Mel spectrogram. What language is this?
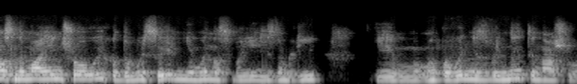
Ukrainian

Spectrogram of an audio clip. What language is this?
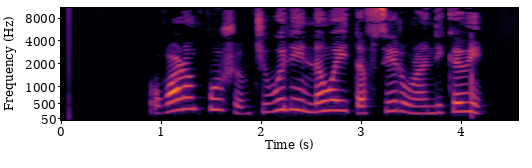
Pashto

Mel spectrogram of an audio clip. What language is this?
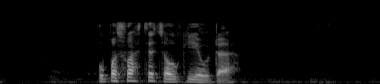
Nepali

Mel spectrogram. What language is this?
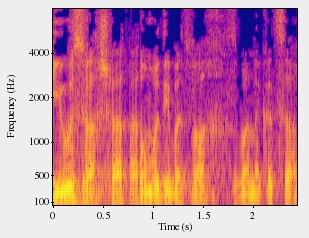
Hebrew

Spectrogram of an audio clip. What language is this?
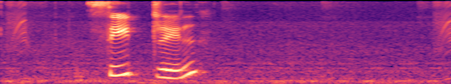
Maithili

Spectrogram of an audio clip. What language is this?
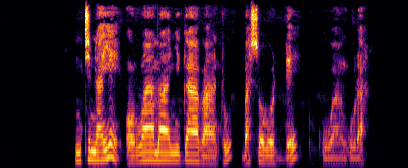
Ganda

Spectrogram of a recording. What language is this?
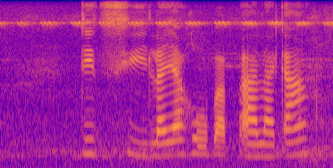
Southern Sotho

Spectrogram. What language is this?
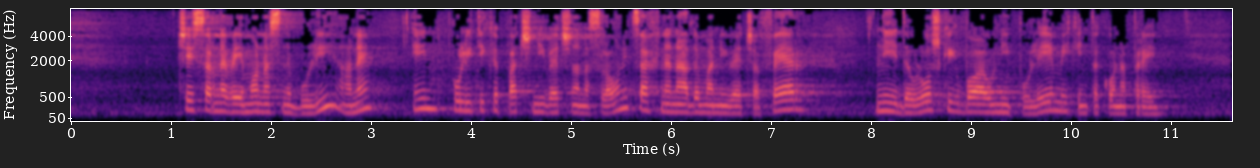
Slovenian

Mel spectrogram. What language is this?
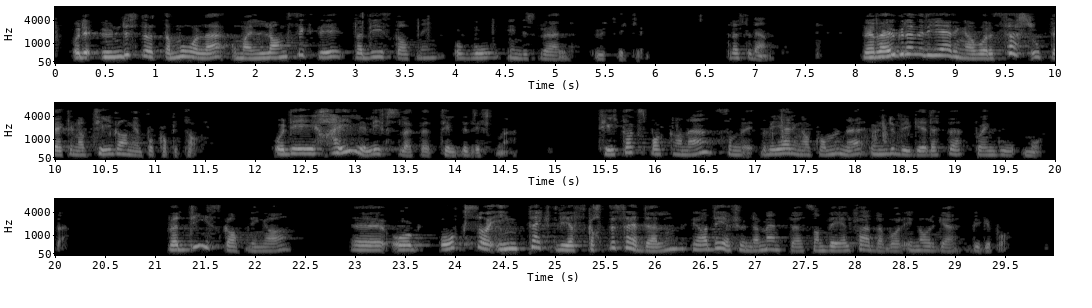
Norwegian Nynorsk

